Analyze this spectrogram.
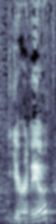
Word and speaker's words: Jernia: Jernia? Yes. I was getting the pronunciation right.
